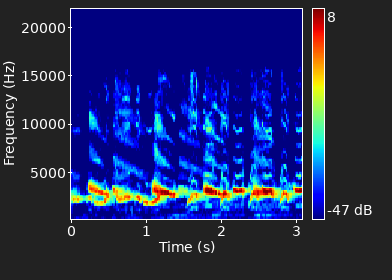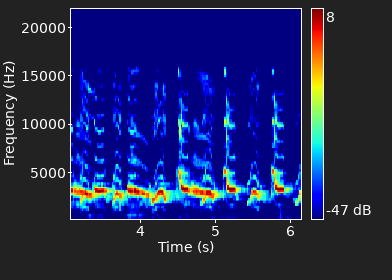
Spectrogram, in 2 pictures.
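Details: Caged 'tam hoàng' hwamei, a big prolific singer, gives a continuous stream of sweet, rapid whistles. Repeated slurred notes, some hooked upward, follow one another about twice a second without pause.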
